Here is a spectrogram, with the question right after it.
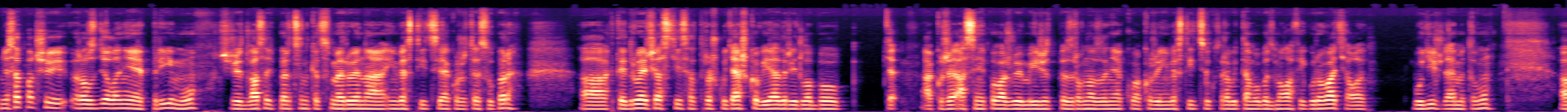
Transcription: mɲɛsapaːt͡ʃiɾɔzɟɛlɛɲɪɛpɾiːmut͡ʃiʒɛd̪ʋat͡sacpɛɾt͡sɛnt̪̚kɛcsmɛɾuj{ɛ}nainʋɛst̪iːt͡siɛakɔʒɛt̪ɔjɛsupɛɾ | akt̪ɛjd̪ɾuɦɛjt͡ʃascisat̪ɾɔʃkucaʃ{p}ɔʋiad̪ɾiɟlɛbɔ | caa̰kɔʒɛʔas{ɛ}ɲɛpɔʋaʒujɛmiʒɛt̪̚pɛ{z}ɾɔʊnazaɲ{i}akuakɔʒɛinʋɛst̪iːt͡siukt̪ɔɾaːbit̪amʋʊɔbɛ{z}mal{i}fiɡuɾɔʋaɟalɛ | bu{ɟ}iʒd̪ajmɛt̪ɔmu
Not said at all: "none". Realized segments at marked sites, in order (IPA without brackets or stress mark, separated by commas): ɛ, k, i, z, ɛ, d͡z, a, ɟ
